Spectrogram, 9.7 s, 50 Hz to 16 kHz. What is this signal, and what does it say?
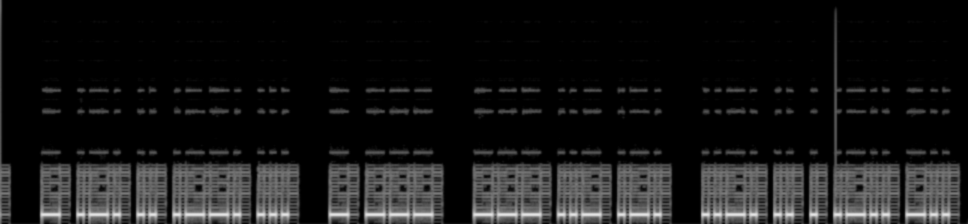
Morse code, heard as a keyed tone, about 20 wpm, 750 Hz. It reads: TRIPS TO OUR FIELD
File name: Archive / 20 WPM / 20WPM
